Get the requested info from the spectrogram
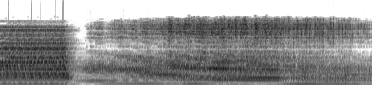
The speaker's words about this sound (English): We went out onto the field and climbed into the plane. Then Ayers gunned the motor, and we were taking off.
